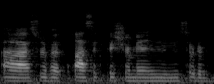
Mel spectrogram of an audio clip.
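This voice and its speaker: A woman's voice: deep voice, completely flat delivery, a little fast, a crowd in the background. A woman co-hosting a knitting podcast, chatting casually and enthusiastically about yarns with playful asides. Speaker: podcast co-host, yarn shop owner. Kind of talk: casual chat.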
